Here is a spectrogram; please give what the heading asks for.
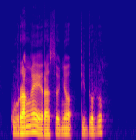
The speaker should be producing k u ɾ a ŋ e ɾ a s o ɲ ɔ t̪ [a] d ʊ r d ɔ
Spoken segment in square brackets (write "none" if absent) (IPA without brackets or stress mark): i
